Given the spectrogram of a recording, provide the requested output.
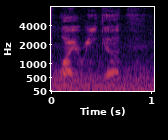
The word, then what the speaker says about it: Yreka: So just know that you'll probably be dealing with Yreka, but to pronounce it Yreka, because I don't want you to confuse it with a town called Eureka in California also.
